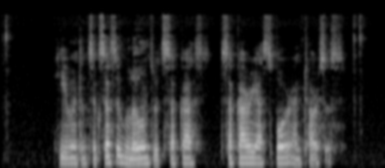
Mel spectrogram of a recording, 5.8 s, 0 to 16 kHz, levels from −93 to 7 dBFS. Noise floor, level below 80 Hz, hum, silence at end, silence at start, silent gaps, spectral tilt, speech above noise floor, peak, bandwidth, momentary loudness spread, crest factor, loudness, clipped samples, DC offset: -77 dBFS; -66 dBFS; none; 0.65 s; 0.1 s; none; -5.5 dB/octave; 51 dB; -8 dBFS; 11.5 kHz; 13 LU; 20 dB; -26 LUFS; under 0.1%; under 0.1%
